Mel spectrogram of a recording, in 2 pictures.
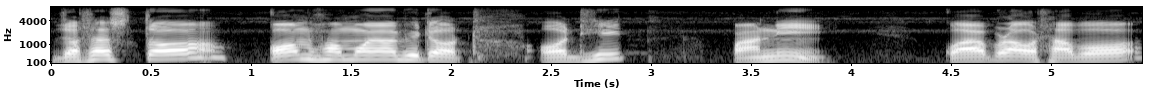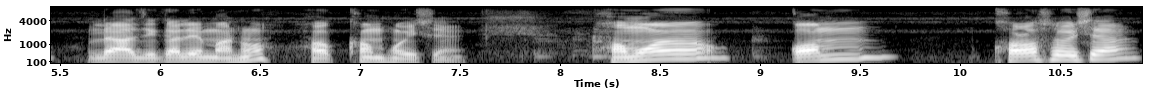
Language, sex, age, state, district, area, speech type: Assamese, male, 60+, Assam, Dhemaji, rural, spontaneous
